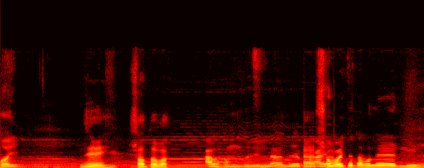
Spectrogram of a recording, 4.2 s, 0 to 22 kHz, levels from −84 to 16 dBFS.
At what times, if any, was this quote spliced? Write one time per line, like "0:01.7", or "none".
0:03.1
